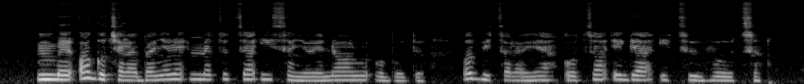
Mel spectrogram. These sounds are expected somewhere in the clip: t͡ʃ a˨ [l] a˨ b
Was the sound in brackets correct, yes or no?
no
